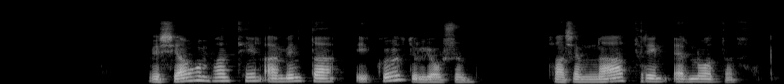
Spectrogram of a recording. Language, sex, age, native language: Icelandic, male, 40-49, Icelandic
